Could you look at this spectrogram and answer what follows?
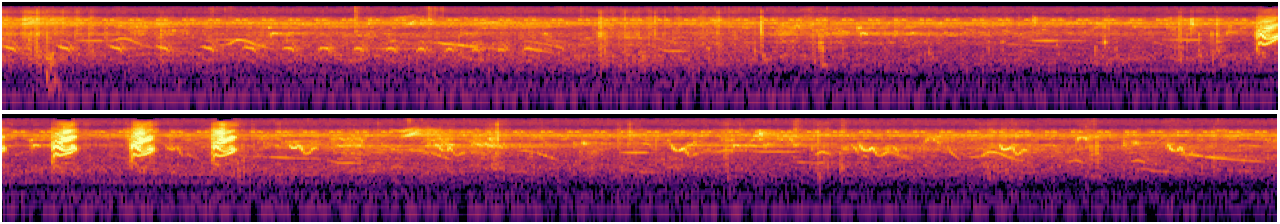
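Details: Chestnut-bellied seed finch song duel between rival males, one a black male: rapid, high whistled phrases traded back and forth with a few loud, bright bursts near the middle, over steady hiss and faint background chatter.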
